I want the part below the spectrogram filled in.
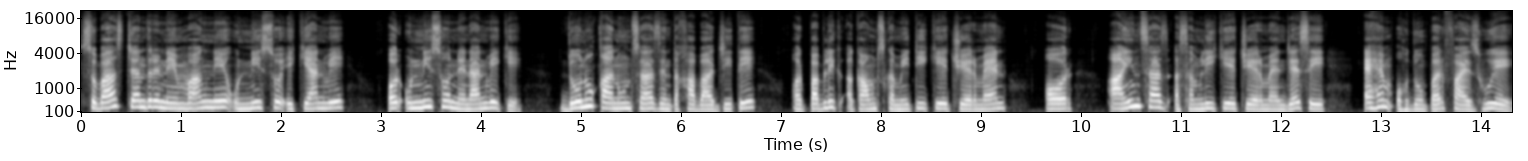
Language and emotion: Urdu, neutral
